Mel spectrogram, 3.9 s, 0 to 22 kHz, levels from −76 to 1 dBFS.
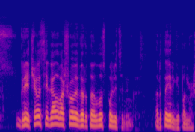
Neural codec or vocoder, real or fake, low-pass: autoencoder, 48 kHz, 128 numbers a frame, DAC-VAE, trained on Japanese speech; fake; 14.4 kHz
